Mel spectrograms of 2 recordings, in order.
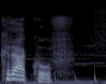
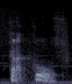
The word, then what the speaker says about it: Kraków: I guess that's actually easier to pronounce. And the other one would be Krakow. Krakow. Huh? Kraków. Kraków.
